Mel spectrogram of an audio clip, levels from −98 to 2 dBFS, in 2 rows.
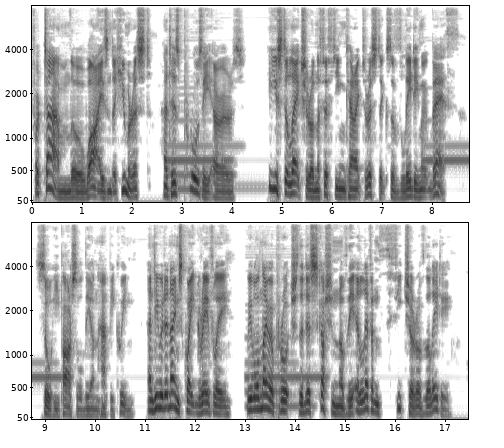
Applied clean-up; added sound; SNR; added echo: classical method Wiener filter.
